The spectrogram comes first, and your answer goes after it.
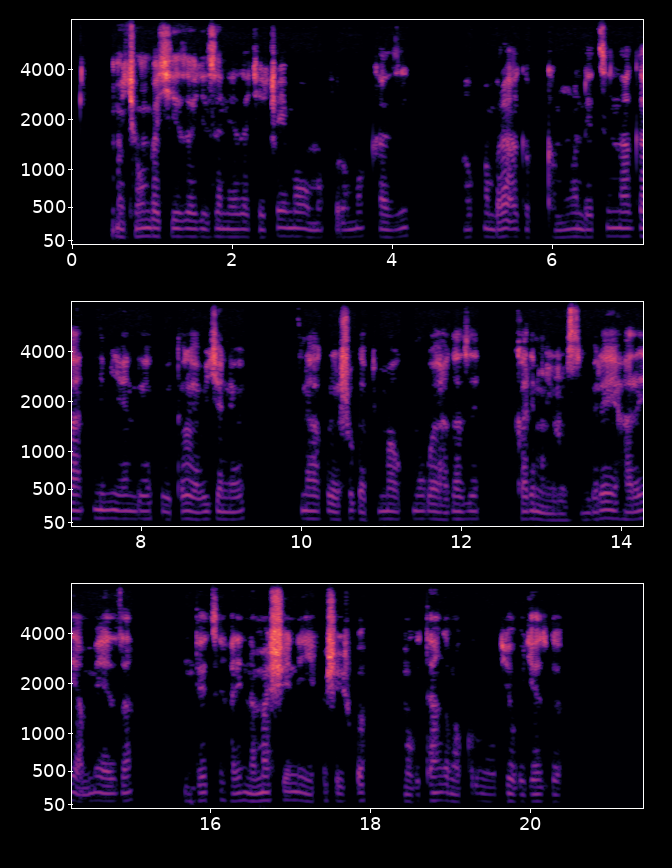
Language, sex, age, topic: Kinyarwanda, male, 18-24, health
